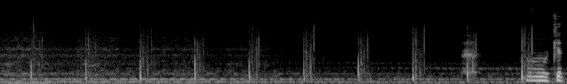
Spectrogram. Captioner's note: footsteps, a siren that cuts off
